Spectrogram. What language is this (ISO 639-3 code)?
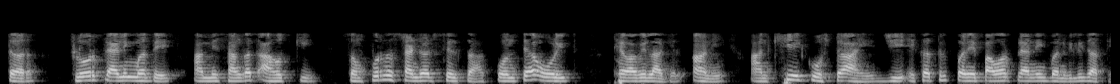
mar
